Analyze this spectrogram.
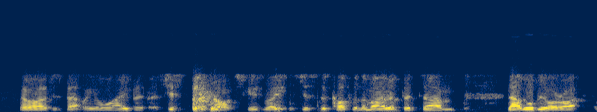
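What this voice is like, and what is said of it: Sick, weird-sounding voice. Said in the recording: “excuse my voice, mate. There's a bit of a bug going around ... if I sound a bit weird”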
